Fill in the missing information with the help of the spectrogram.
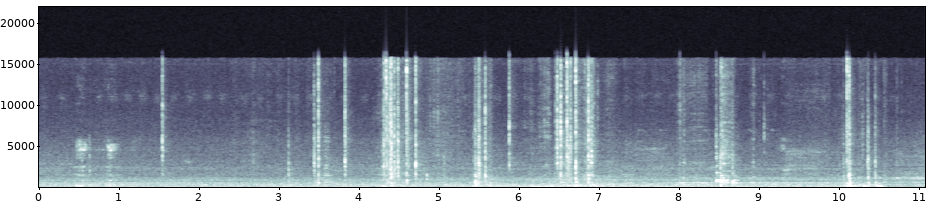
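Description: Irregular light clicks and knocks, like small hard objects being handled, over a faint steady hum. The clicks come in short clusters, the loudest about four and a half and six and a half seconds in.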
